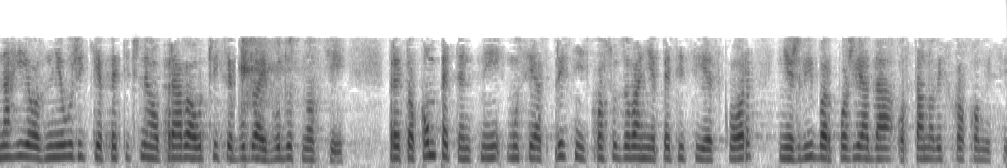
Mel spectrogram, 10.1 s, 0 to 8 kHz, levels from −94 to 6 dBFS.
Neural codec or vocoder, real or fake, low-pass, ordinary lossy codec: none; real; 7.2 kHz; AAC, 16 kbps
